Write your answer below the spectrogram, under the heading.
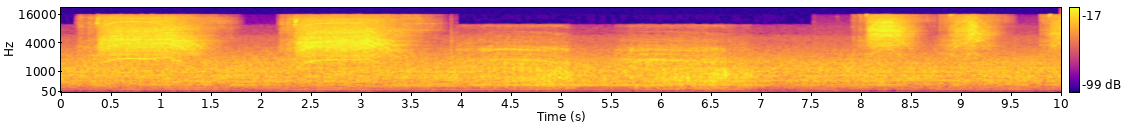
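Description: Drill driving screws into the wooden box: two loud runs of the motor, each with a whine that winds up and down, then a longer, quieter run. Near the end a drill runs in several short bursts.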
